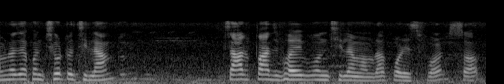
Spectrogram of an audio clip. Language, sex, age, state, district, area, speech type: Bengali, female, 45-60, West Bengal, Murshidabad, rural, spontaneous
